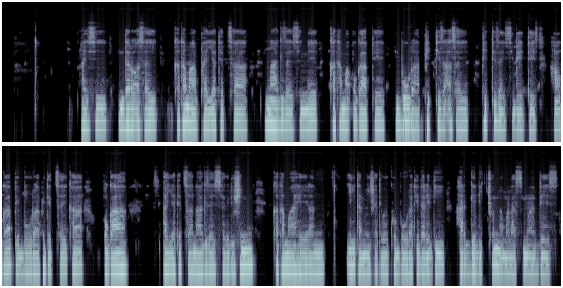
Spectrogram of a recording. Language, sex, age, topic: Gamo, male, 25-35, government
